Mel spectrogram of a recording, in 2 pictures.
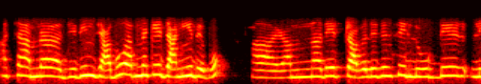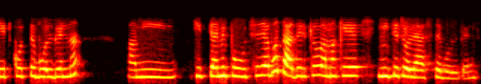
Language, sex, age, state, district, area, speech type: Bengali, female, 18-30, West Bengal, Kolkata, urban, conversation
